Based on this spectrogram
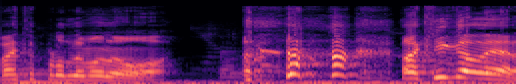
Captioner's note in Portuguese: risos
